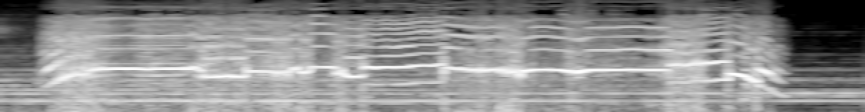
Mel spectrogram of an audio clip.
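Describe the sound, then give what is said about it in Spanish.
A loud, sustained scream coming from downstairs in a house in the dark of night rises and wavers in pitch for nearly four seconds, then cuts off abruptly, with a faint steady hum underneath. “Me desperté en la oscuridad de la noche por un fuerte grito viniendo desde abajo.”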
